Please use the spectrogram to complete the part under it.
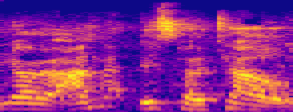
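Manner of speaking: ordinary talk, nothing marked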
